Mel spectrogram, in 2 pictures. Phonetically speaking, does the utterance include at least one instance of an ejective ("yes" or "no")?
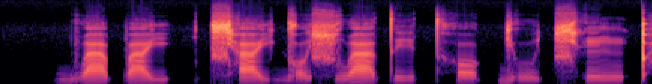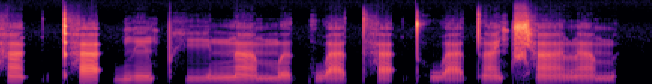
no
